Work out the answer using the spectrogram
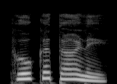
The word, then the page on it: ಠೋಕತಾಳೆ: ṭhōka tāḷe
